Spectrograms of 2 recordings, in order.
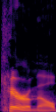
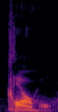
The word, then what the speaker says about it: Carmel: Not caramel, but Carmel. And I don't know how you pronounce it,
